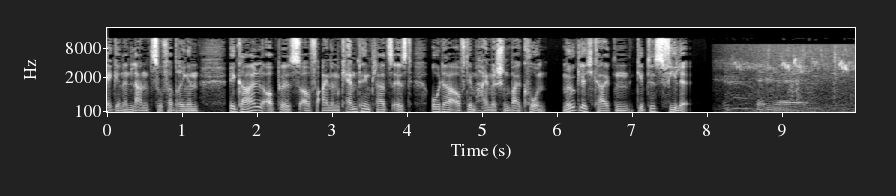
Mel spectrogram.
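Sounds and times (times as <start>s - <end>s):
speech: 0.0s - 8.8s
birds chirping at a campsite in the Siebengebirge: 8.1s - 9.9s.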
